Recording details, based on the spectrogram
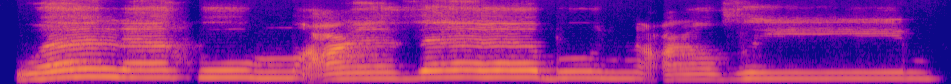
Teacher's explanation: Jadi idhar tapi syafawi disebutnya penjelasannya syafawi itu adalah huruf-huruf dari bibir gitu ya, karena mim itu huruf yang keluar dari bibir. Ya, mimnya jadi kita bacanya jelas, nggak pakai dengung.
